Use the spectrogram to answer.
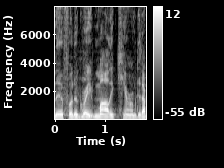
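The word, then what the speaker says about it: Qerim: you doing filling in for the great Molly Karam. Did I pronounce her name right? Karam, okay.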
